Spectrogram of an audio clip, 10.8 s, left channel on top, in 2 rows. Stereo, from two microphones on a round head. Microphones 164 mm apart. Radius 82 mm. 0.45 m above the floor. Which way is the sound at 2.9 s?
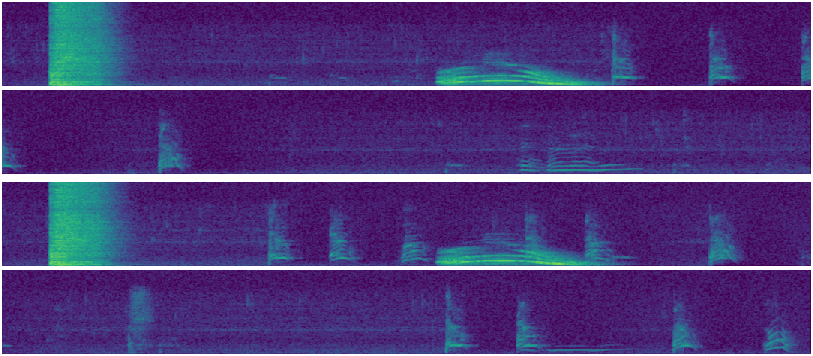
65° left (ahead or behind).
